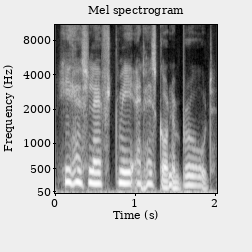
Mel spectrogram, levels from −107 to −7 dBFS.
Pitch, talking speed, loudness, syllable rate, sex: 190 Hz, 235 wpm, -15 LUFS, 4.7 syllables/s, female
